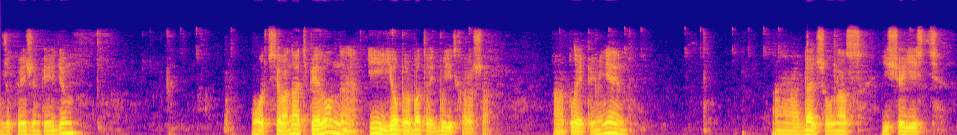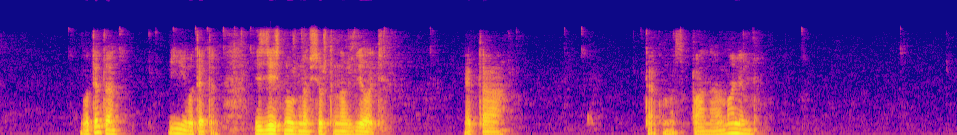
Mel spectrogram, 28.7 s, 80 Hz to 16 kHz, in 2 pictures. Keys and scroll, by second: 1.4 alt+v, 18.1 Tab.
